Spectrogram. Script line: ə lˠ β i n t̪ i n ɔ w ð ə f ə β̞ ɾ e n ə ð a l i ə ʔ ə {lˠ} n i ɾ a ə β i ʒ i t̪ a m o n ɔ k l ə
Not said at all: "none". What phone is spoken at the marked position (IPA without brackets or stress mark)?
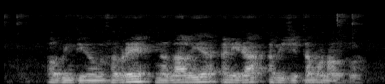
none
